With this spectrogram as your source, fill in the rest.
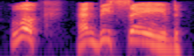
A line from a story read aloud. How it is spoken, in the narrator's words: I hear a shout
